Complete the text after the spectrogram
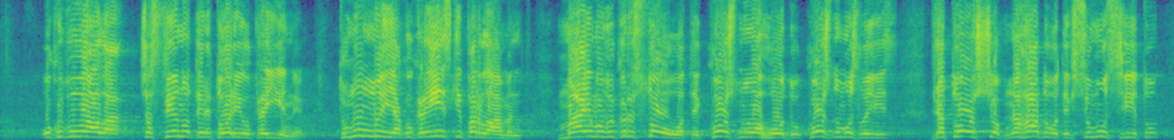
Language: Ukrainian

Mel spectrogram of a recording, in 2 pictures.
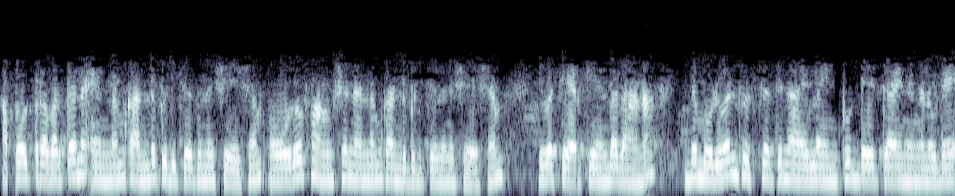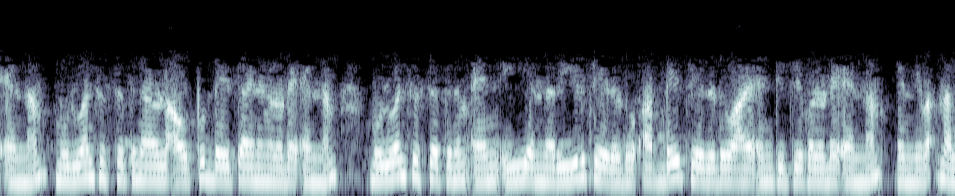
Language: Malayalam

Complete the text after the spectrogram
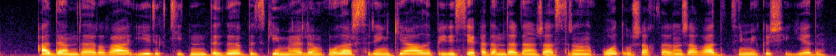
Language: Kazakh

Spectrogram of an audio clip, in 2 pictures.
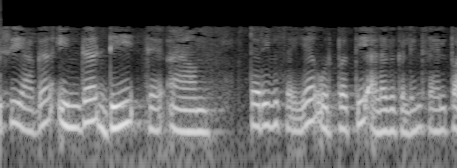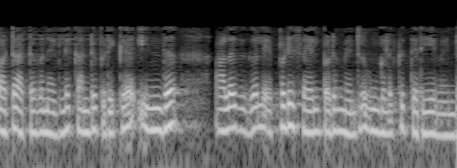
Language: Tamil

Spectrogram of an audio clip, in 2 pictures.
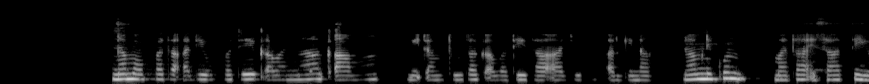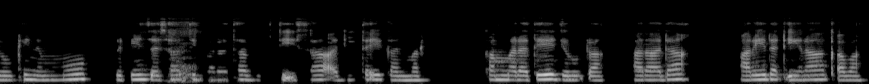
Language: Oromo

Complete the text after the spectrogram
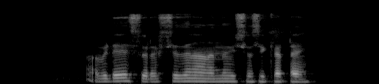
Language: Malayalam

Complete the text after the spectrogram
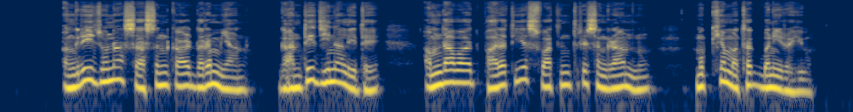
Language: Gujarati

